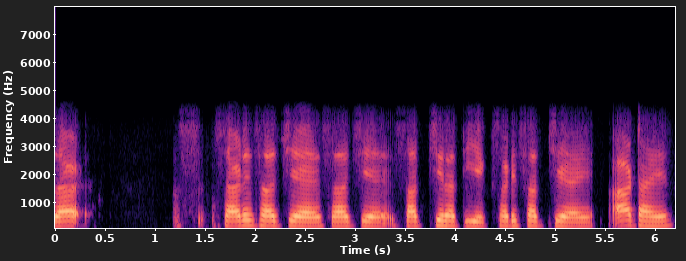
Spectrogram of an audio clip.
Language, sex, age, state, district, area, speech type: Marathi, male, 30-45, Maharashtra, Nanded, rural, conversation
